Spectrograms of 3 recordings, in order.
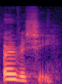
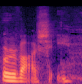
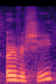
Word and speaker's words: Urvashi: my name it's pronounced Urvashi which rhymes with hershey it is not Urvashi it's Urvashi and my last name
